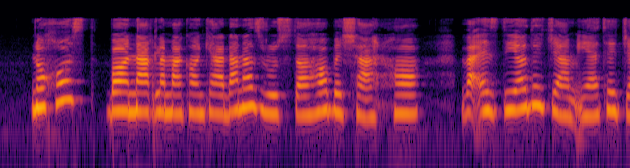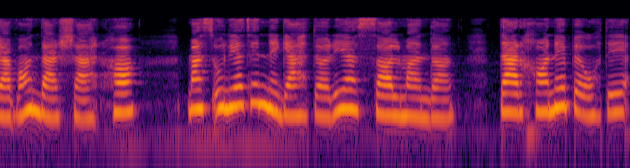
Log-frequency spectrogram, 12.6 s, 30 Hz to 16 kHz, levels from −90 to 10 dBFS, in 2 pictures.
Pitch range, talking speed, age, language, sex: 210-240 Hz, 110 wpm, 10-29, Persian, female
